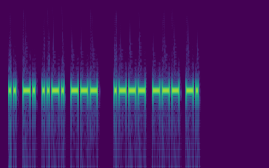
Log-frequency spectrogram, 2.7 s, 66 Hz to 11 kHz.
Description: Morse code, heard as a keyed tone, about 60 wpm, 700 Hz. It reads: INFO JON
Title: Speed-Racing Common QSO Phrases - 50wpm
